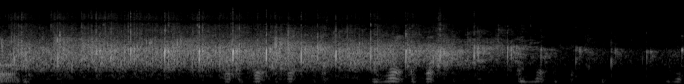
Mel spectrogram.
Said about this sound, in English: And you at this age, I'm afraid of you. Would you clap for this man of God at all?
